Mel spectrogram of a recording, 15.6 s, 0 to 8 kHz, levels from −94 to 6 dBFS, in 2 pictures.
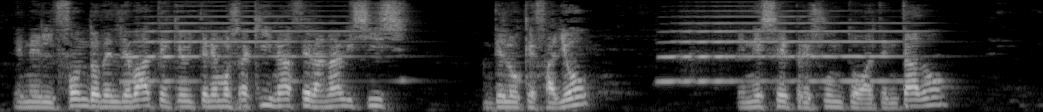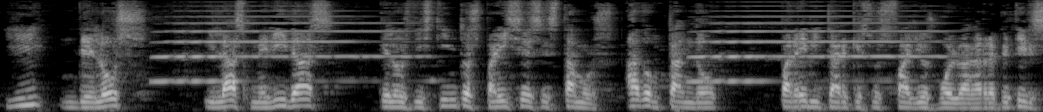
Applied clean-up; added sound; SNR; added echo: classical method WPE with log-MMSE.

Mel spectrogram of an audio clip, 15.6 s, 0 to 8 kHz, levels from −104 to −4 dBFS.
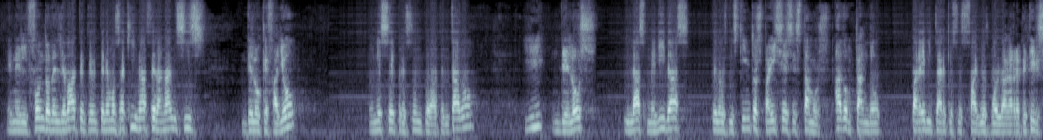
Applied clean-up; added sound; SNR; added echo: neural separator model SepFormer DNS4.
